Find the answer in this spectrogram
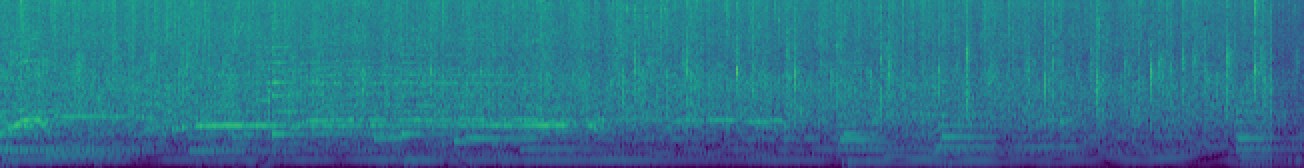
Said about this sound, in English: I want you to stand to your feet and clap your hands for our pastor,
